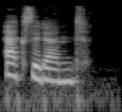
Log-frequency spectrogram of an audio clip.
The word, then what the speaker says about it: accident: Accident，A C C I D E N T，accident，字母 A 发大口的 a，中间两个 c，第一个发 k，第二个发 s，字母 I 还是发它最常见的发音 i，acci。然后后面 d e n t the end dent accident accident，名词，表示事故或者意外。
